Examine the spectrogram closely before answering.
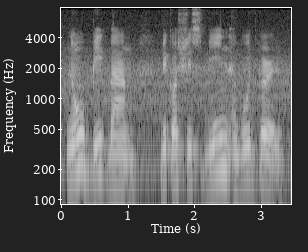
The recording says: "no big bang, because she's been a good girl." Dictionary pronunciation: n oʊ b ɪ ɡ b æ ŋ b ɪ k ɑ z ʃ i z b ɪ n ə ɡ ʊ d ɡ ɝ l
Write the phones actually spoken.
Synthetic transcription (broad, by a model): n oʊ b ɪ ɡ b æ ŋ b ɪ k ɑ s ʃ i s b ɪ n ə ɡ ʊ d ɡ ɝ l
